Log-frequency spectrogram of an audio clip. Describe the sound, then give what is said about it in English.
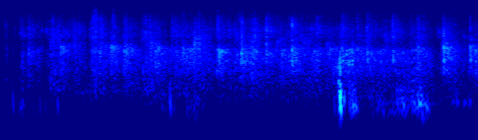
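Church audience applauds to welcome a speaker, a steady, soft wash of many hands clapping without a pause for about five seconds. “So will you help me welcome Tyler this morning?”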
